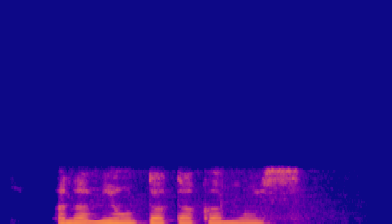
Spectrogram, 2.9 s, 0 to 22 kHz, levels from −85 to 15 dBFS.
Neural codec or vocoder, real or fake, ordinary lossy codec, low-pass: codec, 16 kHz, 16 kbps, FunCodec, trained on Chinese and English, 50 frames a second; fake; Opus, 24 kbps; 5.4 kHz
